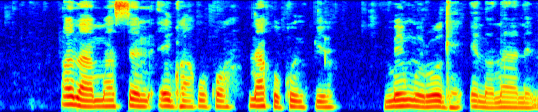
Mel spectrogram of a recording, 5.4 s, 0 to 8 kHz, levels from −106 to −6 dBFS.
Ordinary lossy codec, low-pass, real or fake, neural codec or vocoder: none; none; real; none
